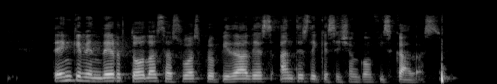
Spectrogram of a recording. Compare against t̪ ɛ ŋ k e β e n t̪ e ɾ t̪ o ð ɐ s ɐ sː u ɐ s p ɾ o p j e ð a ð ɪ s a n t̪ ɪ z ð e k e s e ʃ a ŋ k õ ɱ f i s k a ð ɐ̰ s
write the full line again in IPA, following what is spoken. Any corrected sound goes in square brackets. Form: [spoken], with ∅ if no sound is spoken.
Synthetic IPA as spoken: t̪ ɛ ŋ k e β e n [d̪] e ɾ t̪ o ð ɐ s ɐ sː u ɐ s p ɾ o p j e ð a ð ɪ s a n t̪ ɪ z ð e k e s e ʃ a ŋ k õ ɱ f i s k a ð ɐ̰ s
